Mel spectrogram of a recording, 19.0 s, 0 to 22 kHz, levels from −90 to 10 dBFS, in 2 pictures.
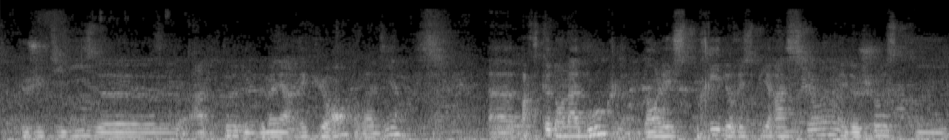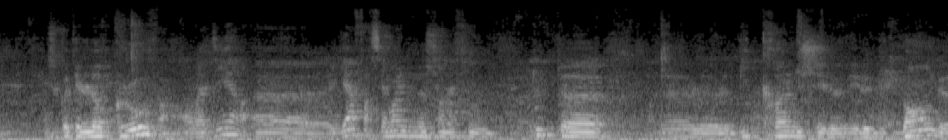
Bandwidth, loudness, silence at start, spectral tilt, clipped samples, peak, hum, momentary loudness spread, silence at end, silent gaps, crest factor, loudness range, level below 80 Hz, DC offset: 11 kHz; -21 LUFS; 0 s; -8.5 dB/octave; under 0.1%; -2 dBFS; none; 12 LU; 0 s; none; 18 dB; 5 LU; -34 dBFS; under 0.1%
